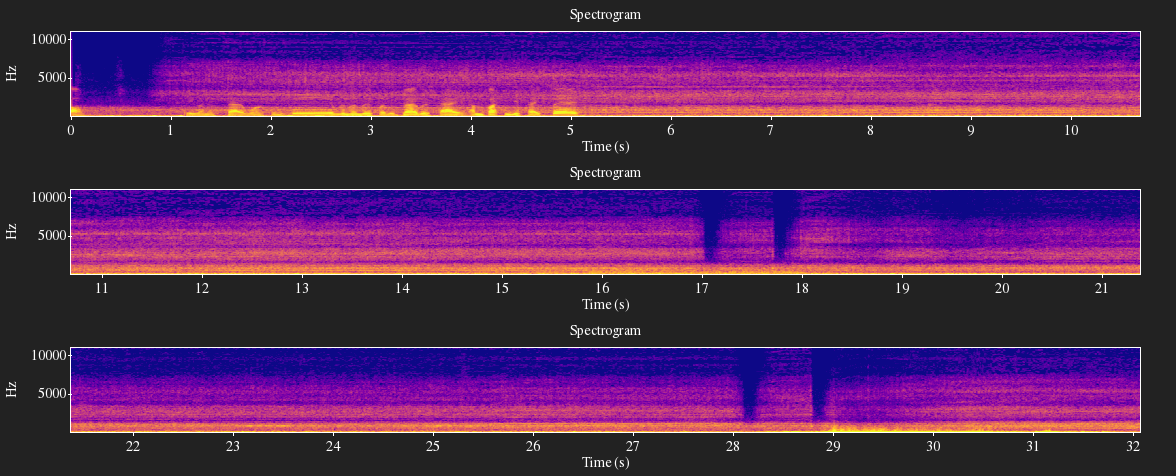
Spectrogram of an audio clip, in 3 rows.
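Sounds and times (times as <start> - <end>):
wind noise on microphone: 26.1 - 32.0.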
